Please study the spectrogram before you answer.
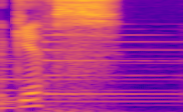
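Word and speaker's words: GIF: The Aria Fitz hallway scene, again, I think this was meant for Tumblr uh, gifts. It's a hard G.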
